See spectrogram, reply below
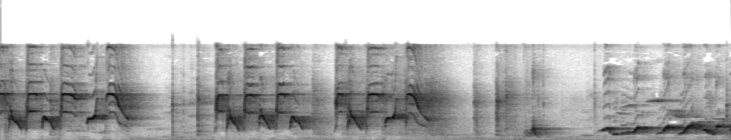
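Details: White-rumped shama in vigorous song, with a lavish fill-in repertoire and 'tembakan' bursts: quick runs of bright downward-slurred whistles in repeated groups, brief pauses, then a lower series of chirpy, rising notes.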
